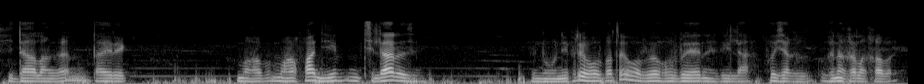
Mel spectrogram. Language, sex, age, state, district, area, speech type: Bodo, male, 60+, Assam, Udalguri, rural, spontaneous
